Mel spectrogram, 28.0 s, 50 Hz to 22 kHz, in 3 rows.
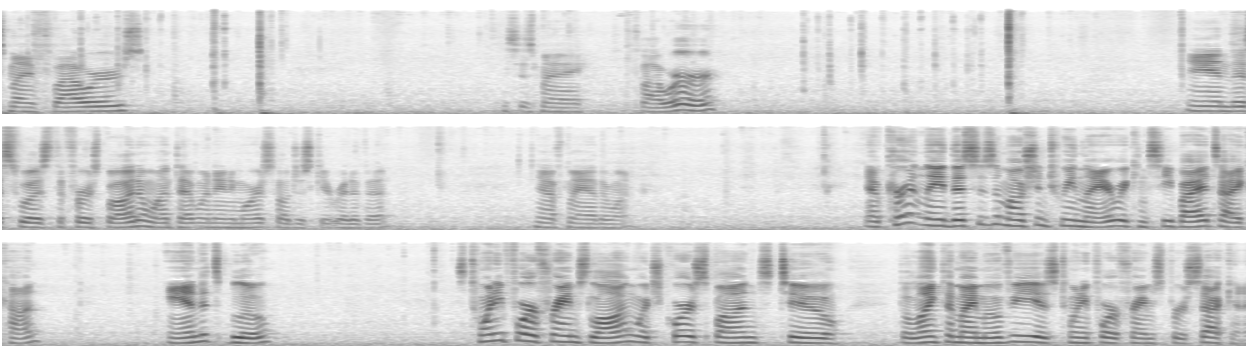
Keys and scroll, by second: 0.0-2.0 typing, 5.7-7.7 typing.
